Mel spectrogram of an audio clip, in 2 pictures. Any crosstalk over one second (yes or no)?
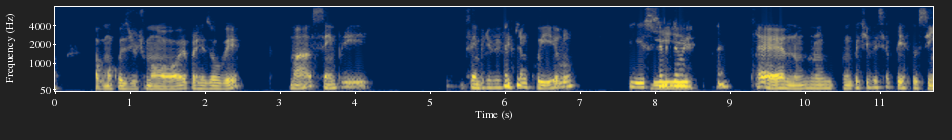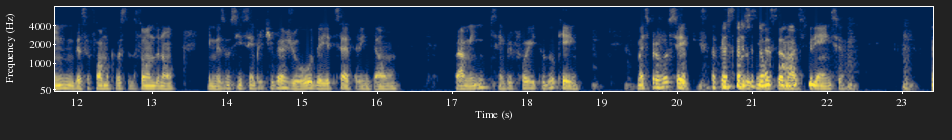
yes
